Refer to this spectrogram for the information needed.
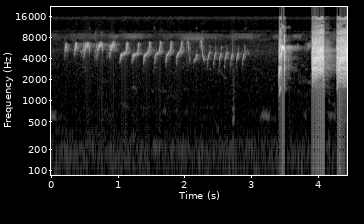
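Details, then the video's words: A black francolin bursts in with loud, harsh, scratchy notes near the end. Before that, a long run of thin, high twittering from a small bird fills the first three seconds. "Kale teetar ki aisi Awaaz"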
